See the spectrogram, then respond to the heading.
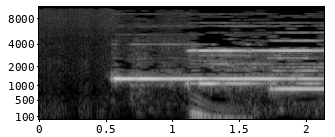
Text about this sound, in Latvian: lūdzu zvanu.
